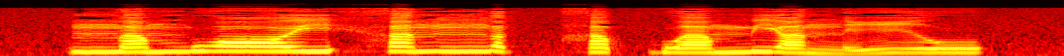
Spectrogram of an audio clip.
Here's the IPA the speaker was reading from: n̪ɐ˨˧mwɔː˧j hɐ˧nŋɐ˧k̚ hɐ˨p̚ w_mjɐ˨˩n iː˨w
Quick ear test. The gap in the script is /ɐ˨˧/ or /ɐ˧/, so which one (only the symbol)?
ɐ˨˧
